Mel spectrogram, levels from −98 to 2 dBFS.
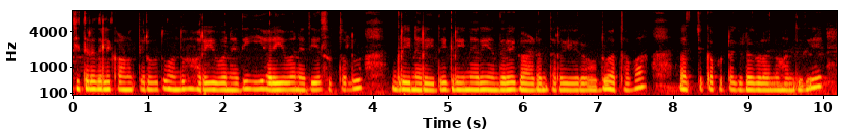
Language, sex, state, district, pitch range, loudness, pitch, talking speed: Kannada, female, Karnataka, Gulbarga, 185-205 Hz, -34 LUFS, 195 Hz, 125 wpm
